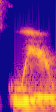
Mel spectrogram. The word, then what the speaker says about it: GUIRR: I was going to say, if you Google GUIRR, which is, we pronounce that as GUIRR, which is a Government University Industry Research Roundtable.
